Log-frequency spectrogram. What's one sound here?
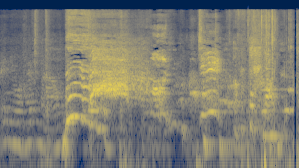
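A young woman screams.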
